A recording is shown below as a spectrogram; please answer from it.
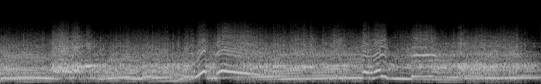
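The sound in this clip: A car drives off in a practice driving lesson on the way to a gas station, its engine note climbing steeply a couple of times amid steady motor noise, with a hint of tire skid.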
